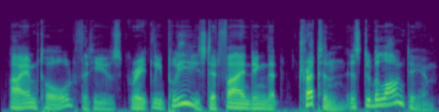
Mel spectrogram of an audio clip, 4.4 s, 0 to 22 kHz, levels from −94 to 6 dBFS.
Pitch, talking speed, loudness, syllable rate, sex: 120 Hz, 230 wpm, -21 LUFS, 5.6 syllables/s, male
